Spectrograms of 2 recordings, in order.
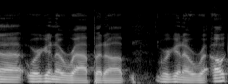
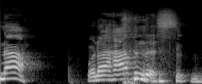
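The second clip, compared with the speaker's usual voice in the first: put-on Brooklyn accent, much higher pitch; 12 semitones higher than usual. Telling a story about potatoes fighting a ban, speaking as the potatoes in a Brooklyn accent. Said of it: "but they have a Brooklyn accent".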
